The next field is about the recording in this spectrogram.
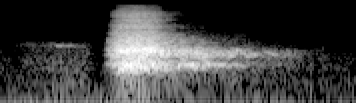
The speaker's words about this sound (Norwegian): Skal vi gjøre det én siste gang? Pust godt inn. Og så holder vi pusten. Og så puster vi ut igjen.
